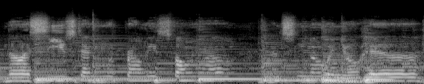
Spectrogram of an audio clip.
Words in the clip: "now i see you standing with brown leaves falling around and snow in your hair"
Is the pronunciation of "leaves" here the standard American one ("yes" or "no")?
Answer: no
